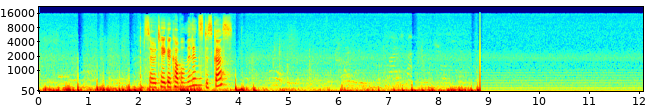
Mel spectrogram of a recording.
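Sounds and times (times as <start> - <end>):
microphone handling thumps: 0.0 - 9.0.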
